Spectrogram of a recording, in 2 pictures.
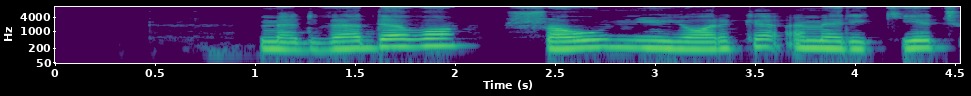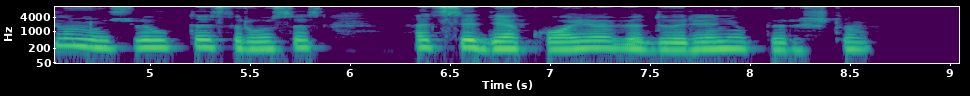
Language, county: Lithuanian, Alytus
